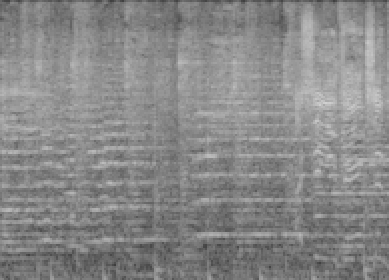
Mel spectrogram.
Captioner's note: clapping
